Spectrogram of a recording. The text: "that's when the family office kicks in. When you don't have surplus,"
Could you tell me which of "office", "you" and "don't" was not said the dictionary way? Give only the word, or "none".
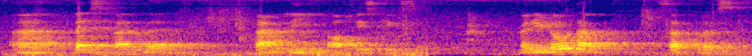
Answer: none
